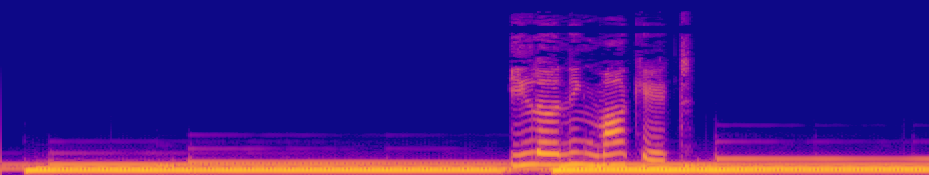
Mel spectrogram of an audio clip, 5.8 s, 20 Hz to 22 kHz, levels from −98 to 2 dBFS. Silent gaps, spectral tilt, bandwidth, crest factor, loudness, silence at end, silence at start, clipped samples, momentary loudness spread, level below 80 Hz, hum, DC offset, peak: none; -10.5 dB/octave; 4.5 kHz; 12 dB; -17 LUFS; 0 s; 0 s; under 0.1%; 4 LU; -62 dBFS; none; under 0.1%; -4 dBFS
